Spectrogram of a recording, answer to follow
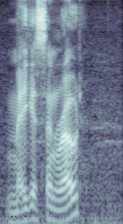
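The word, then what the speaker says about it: Meggison Road: if I'm wrong but I think that is pronounced megason Road that's how that's what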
